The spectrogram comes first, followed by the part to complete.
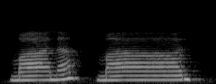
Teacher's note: اب اس کو مان نہیں کہنا، آپ نے میم الف کے بعد نون غنہ کا اضافہ نہیں کرنا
